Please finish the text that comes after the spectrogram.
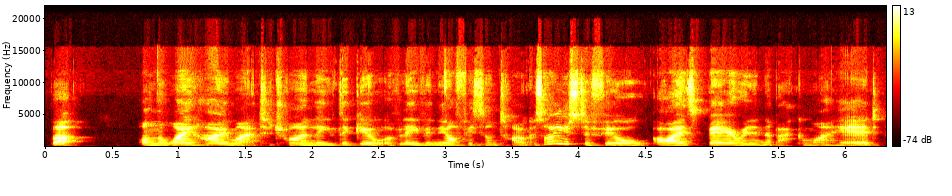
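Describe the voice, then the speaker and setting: A hoarse, croaky woman in her fifties hosts a live-streamed talk show. Her voice sits a little low for a woman. She chats casually and keeps checking in with her viewers. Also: fast, fairly bright tone. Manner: chatty, tags points with "right?". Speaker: wellbeing coach and show host.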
